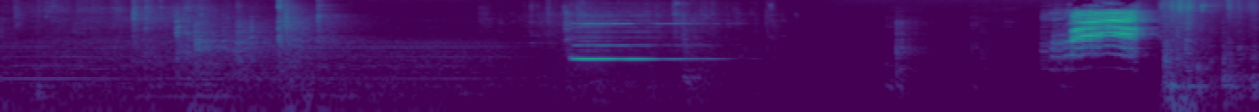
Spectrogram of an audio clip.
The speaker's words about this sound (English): No! Dumb cat!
